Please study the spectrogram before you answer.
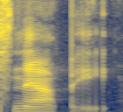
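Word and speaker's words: ngapi: sickening of all was the national food negape pronounced snappy i saw enough of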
